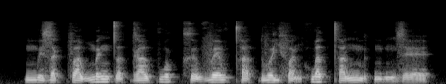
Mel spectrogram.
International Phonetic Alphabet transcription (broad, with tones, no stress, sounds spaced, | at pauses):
m ɨ˨˩ z a˨˩ k̚ f a˨˩ w m ɛ˧ ŋ t̪ a˨˩ t̚ ɣ a˧ w k w o˦˥ k̚ x ə˨˩ w v ɛ˧ w t̪ʰ a˨˩ t̚ v ə˧ j f a̰˧˨ ŋ h w a˦˥ t̚ t̪ʰ a˨˦ n m ə˨˩ t̚ m u˨˩ ŋ z ɛ˨˩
